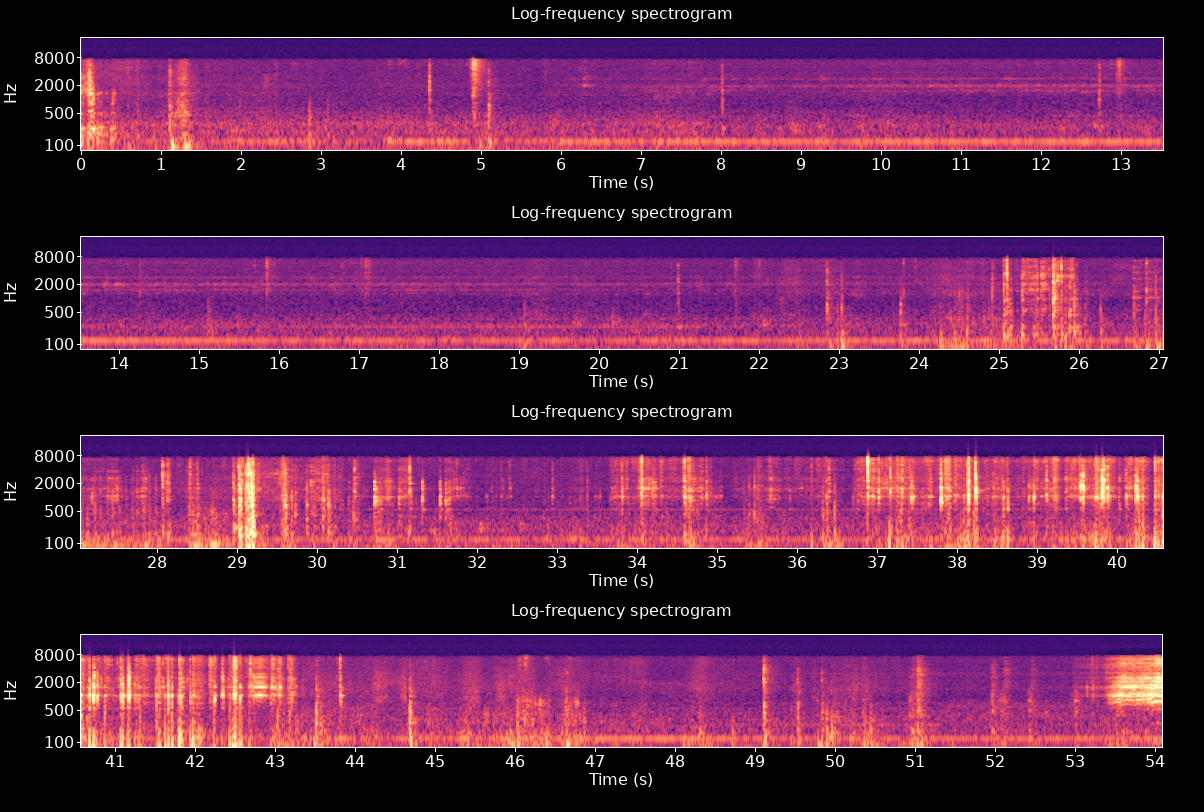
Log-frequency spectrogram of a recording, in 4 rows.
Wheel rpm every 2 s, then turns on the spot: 0, 0, 0, 0, 0, 0, 0, 0, 0, 0, 0, 0, 0, 0, 0, 0, 0, 0, 0, 0, 0, 0, 0, 0, 0, 0, 20.
none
